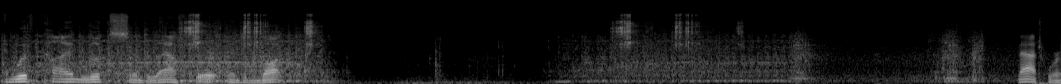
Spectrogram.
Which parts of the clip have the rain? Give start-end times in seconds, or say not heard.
not heard.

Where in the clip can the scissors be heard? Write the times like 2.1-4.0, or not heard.
1.8-3.2, 6.1-7.5.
